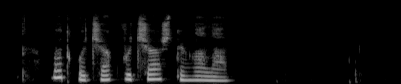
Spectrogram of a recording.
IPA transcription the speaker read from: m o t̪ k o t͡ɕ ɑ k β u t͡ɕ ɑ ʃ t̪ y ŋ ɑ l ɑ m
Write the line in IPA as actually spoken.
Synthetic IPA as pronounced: m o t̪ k o t͡ɕ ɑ k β u t͡ɕ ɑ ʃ t̪ y ŋ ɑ l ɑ m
